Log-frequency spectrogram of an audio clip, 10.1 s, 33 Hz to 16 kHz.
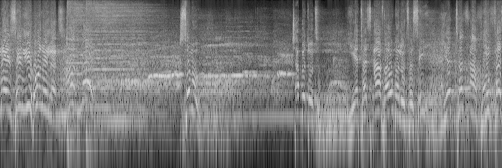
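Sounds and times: sustained keyboard chord: 1.2 - 3.2.

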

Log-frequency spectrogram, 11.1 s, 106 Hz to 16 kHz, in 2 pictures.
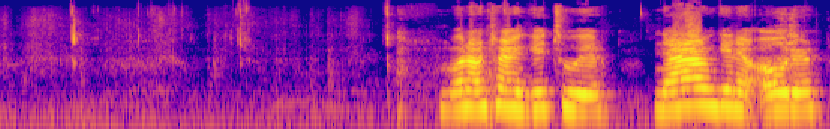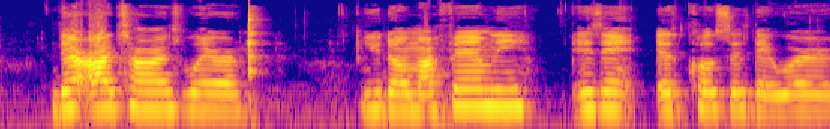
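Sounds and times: person chewing food: 0.0 - 2.9.

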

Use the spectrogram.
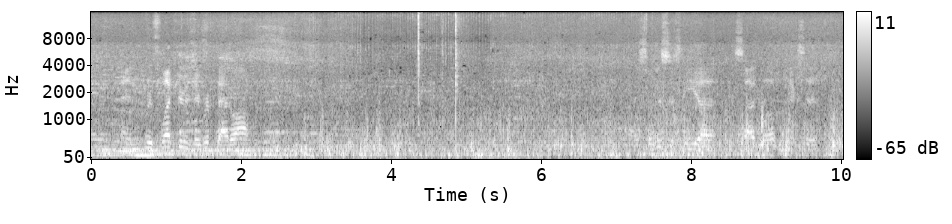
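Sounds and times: wind buffeting microphone: 1.4 - 10.0.

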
